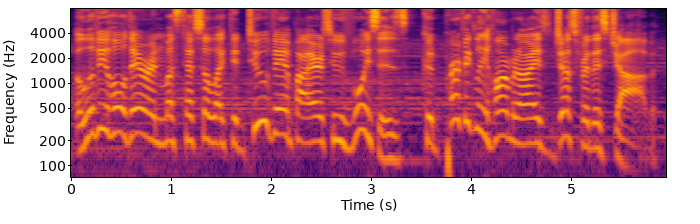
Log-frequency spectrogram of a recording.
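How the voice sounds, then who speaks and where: A man with a fairly high voice narrates like a storyteller, measured and dramatic. His pitch moves around a great deal from phrase to phrase. Music plays underneath. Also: big pitch swings. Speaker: host and story narrator of a fan lore channel. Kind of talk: scripted narration, storytelling read aloud.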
